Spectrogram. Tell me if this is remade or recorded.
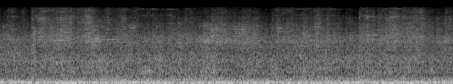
recorded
